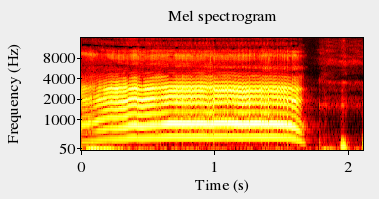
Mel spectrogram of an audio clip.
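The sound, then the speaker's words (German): A voice imitates the strange alarm clock from a Die drei ??? classic with one loud, steady, buzzy drone held for about a second and a half that sags in pitch at the end, followed by two short clipped bursts. “kannst du schreien wie der seltsame Wecker?”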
